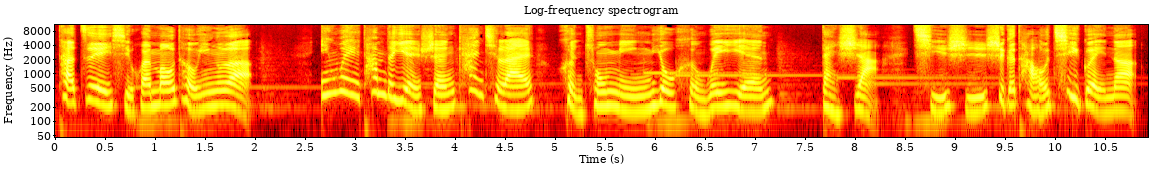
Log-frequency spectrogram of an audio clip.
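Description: A woman stand-in host telling a children's story in a gentle, even way. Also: mid-range voice, unhurried, soft background music.

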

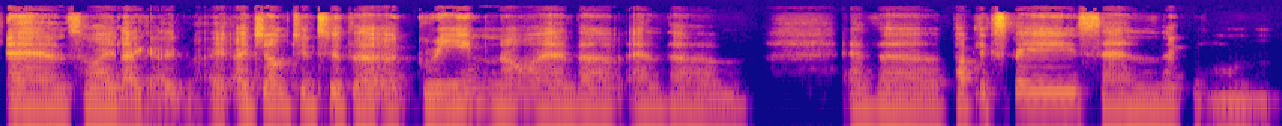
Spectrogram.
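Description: Female interviewee, deep-register voice, Basque Spanish accent, conversational, searching for words and adding little tag questions. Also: animated, a bit bright. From Basque Country, Spain. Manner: halting, rambling, tags phrases with "no?". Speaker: interview guest, entrepreneur. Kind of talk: casual conversational interview answers.

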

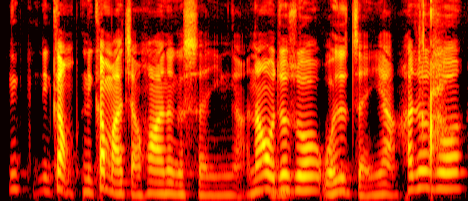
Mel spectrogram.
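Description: Fast-talking Taiwanese woman telling a spooky story. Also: mid-range voice. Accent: Taiwanese Mandarin. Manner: animated, swears when telling the scary parts. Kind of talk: casual storytelling chat.

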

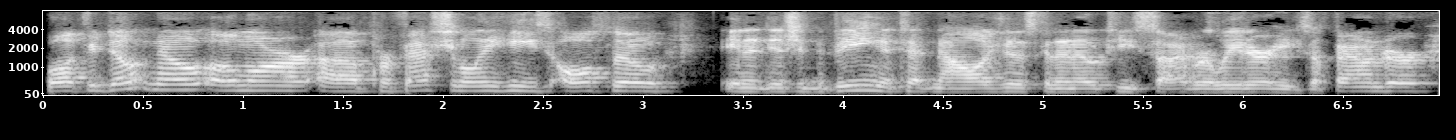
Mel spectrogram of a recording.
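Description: A man's voice: a little high, steady tone, brisk, a bit bright, highs cut off. A man hosting a podcast, interviewing a guest with frequent fillers and restarts. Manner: hesitant, many fillers and restarts. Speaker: podcast host. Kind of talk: interview conversation.

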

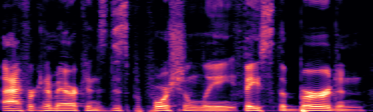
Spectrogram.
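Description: A man with a mid-pitched voice hosts an interview, thinking his question through and rephrasing it as he talks. He is recorded dry and close. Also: fast, pushed and bright, no echo. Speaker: interview host.

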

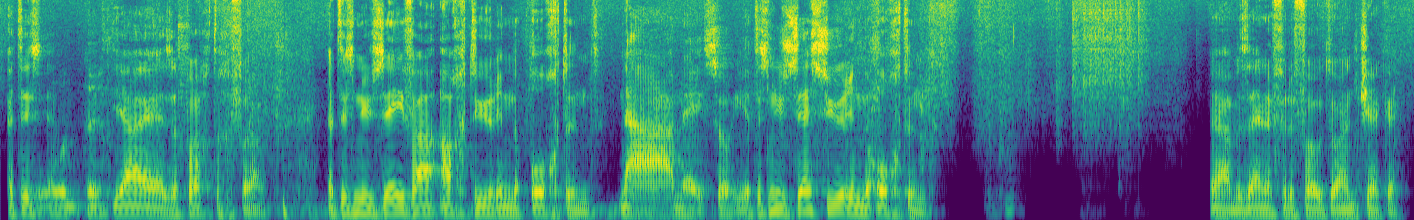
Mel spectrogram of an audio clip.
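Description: A young man telling a party story to friends in casual chat, animated and slangy, acting out quotes and restarting his sentences. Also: low voice, normal speed, slight background noise.

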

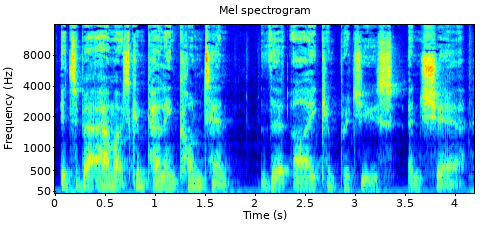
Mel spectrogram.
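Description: A man with a husky, slightly breathy voice at an ordinary middle pitch, speaking on his own podcast. He talks in a loose, conversational way, dropping in "uh"s and restarting phrases as he goes. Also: steady tone, moderate pace. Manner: conversational, with frequent fillers and restarts. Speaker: podcast host. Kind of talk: solo podcast monologue.

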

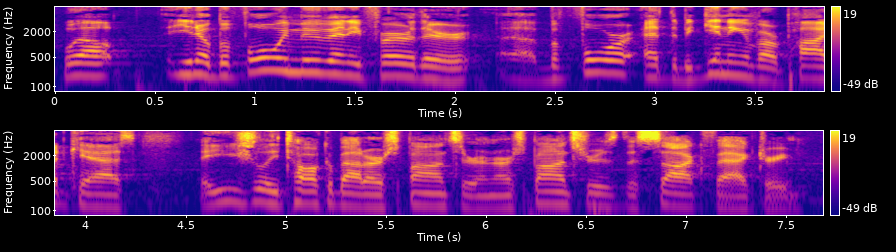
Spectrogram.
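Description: Here the forty-something sports podcast host talks fast with hardly a pause, his voice a little high and edged with vocal fry. The chat is casual and full of jokes, with frequent sentence restarts.

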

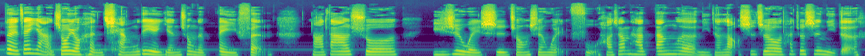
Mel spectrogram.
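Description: A woman from Taiwan, chatting casually, tossing in quick witty remarks and thoughtful explanations. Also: mid-range voice, dry recording. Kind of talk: casual chat.

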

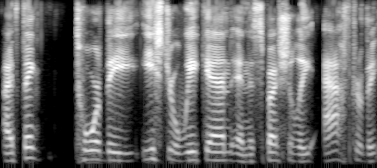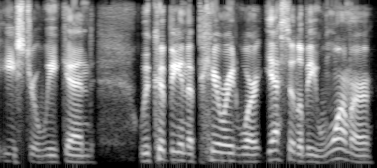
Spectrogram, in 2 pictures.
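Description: Measured man forecaster. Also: medium pitch, fairly even intonation, pushed and bright, no echo. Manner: measured, explanatory. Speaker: weather forecaster guest. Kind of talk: interview answers.

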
